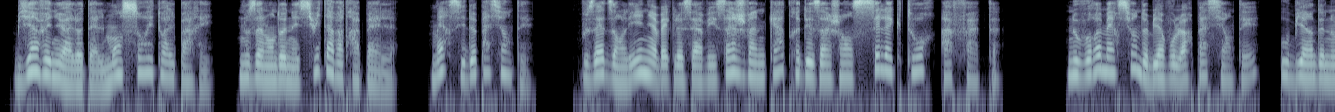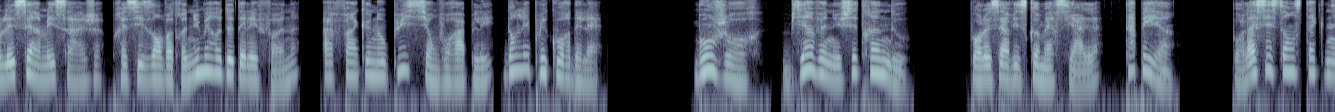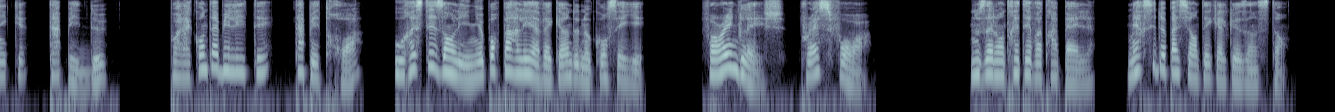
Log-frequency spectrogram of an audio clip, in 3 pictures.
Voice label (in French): Attente Tel Francais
